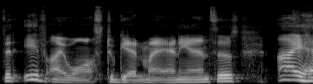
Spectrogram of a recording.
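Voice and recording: The speaker is reading aloud. The voice stays natural throughout.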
